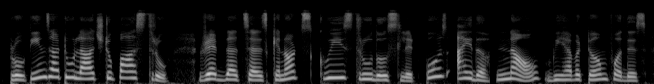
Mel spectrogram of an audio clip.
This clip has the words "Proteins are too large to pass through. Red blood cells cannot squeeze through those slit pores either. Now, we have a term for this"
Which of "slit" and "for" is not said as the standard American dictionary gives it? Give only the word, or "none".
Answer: none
